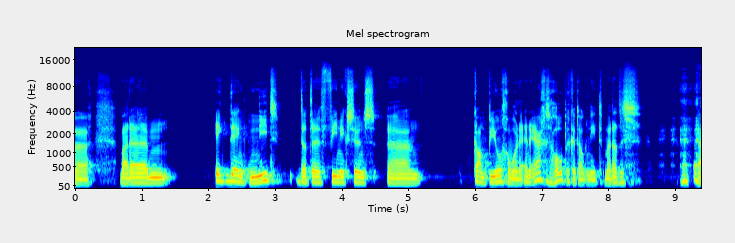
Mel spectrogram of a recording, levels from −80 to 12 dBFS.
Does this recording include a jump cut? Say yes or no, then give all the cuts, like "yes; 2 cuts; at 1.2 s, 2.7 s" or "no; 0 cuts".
no; 0 cuts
